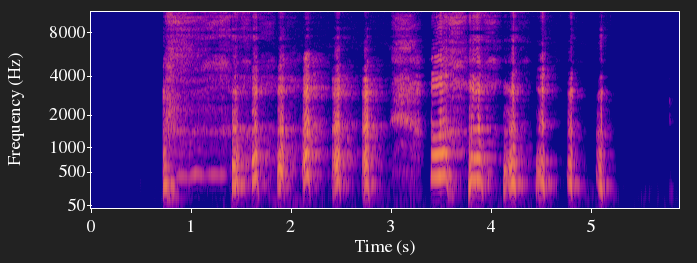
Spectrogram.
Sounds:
Laughter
